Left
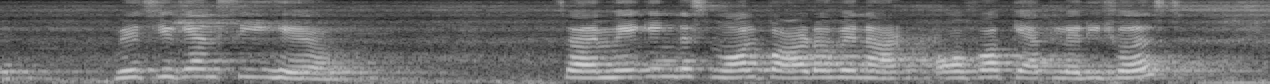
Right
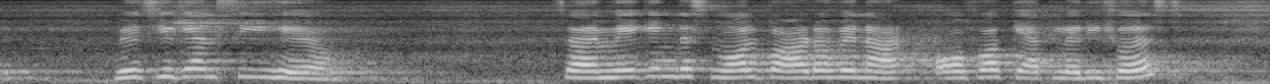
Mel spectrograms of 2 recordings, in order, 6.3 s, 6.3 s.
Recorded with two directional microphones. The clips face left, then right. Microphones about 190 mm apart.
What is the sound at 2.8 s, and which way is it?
A man's voice, 45° right (ahead or behind).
